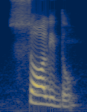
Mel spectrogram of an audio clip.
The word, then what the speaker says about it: sólido: a sílaba tônica né e a outra sólido a seta e a sílaba tônica só a até penúltima Aqui nós temos proparoxítonas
